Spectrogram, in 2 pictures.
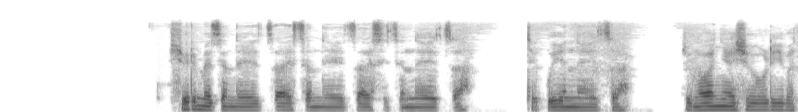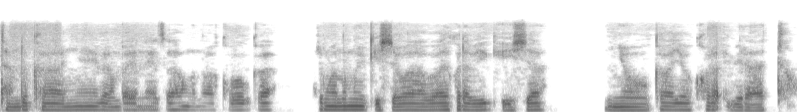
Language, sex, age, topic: Rundi, male, 25-35, education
